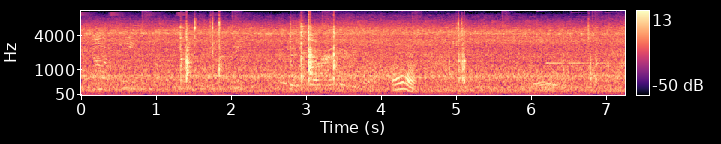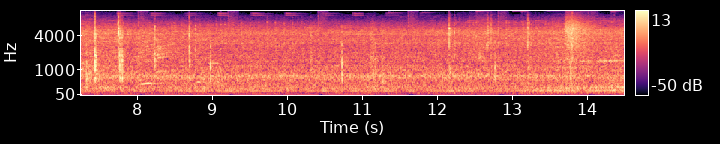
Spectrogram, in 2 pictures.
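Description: Steady background of traffic and faint voices, broken by a few sharp clicks.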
